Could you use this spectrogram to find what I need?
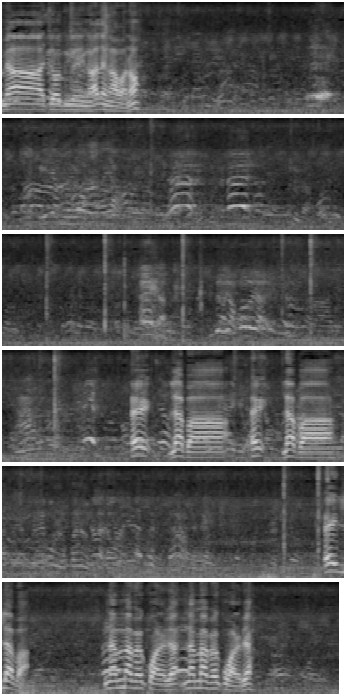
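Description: Young men shout loudly nearby in bursts.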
